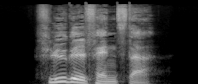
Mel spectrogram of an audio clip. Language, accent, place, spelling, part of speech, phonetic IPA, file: German, Germany, Berlin, Flügelfenster, noun, [ˈflyːɡəlfɛnstɐ], De-Flügelfenster.ogg
- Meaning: casement window (window with hinges on the side, opening inward or outward)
